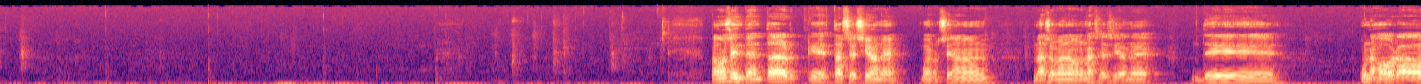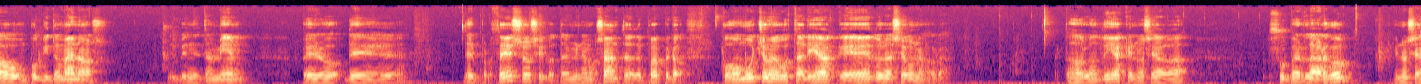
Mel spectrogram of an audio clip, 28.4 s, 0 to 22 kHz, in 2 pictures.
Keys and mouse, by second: 0.6 g, 1.2 click, 1.4 s, 2.2 click, 2.2-3.3 middle drag, 2.8 g, 3.3 click, 3.4-4.4 middle drag, 4.0 g, 4.4 click, 4.9 alt+q, 5.4-7.2 shift+middle drag, 6.7 g, 7.2 click, 7.8-12.7 middle drag, 12.1 g, 12.7 click, 12.7 middle click, 13.1 g, 13.7 click, 13.8-17.9 middle drag, 14.4 alt+q, 17.2 s, 17.9 click, 18.4 r, 19.1 click, 19.3-21.8 shift+middle drag, 21.8 right click, 22.4 Tab, 22.5 b, 22.8-24.3 ctrl+middle drag, 24.3 click, 27.9 ctrl+shift+middle click.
